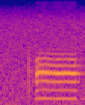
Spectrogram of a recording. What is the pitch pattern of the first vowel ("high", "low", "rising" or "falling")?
low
